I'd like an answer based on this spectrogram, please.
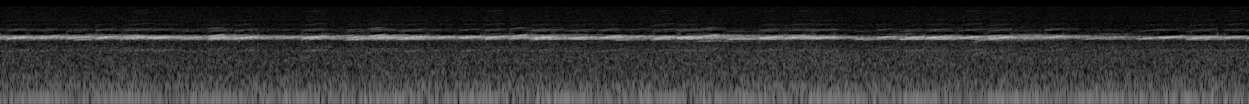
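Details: Spring peepers in full chorus at a frog pond at night in early spring, a steady shrill wall of high piping notes with slight wavering, and a soft low hum underneath.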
